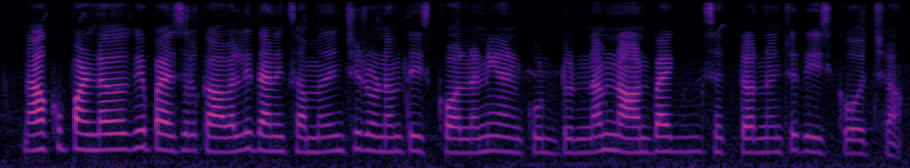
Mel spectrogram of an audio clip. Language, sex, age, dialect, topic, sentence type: Telugu, female, 18-24, Telangana, banking, question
